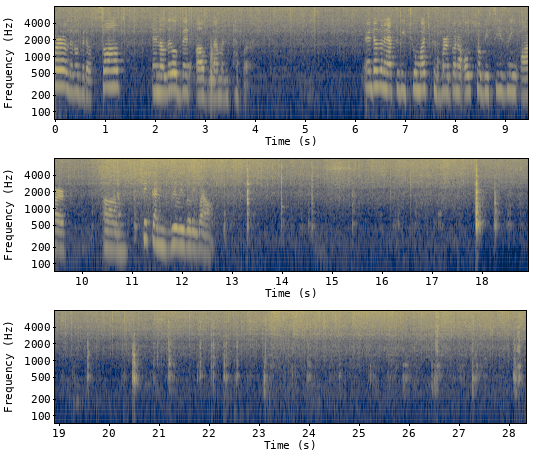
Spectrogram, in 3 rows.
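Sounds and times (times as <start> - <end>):
vegetables stir-frying in a pan: 0.0 - 28.3
speech: 0.6 - 4.0, 6.2 - 9.8, 10.4 - 12.7
utensil scraping a pan while stirring: 10.1 - 28.3.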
